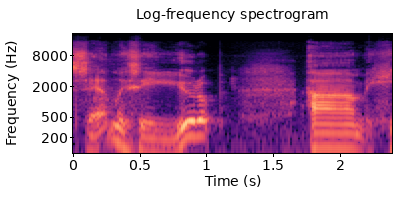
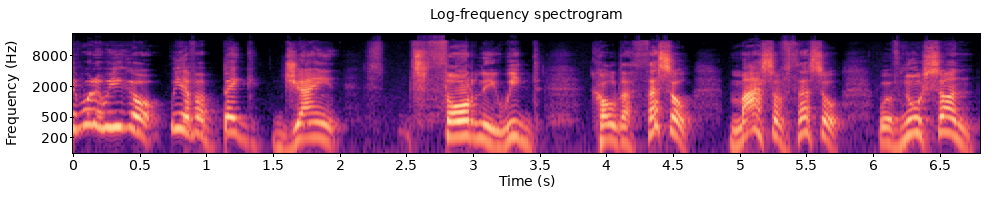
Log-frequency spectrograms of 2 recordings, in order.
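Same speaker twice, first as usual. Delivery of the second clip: playful rant; 9 semitones higher, 6 dB louder than usual. Real, not acted. Playful rant at viewer Andy.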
